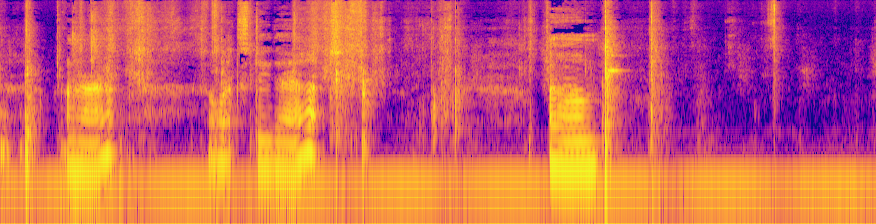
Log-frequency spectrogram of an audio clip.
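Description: A woman hums a few short wordless phrases, three or four, while small clicks and rustles come from stickers, tweezers and a clear plastic card being handled on a planner page. A steady low hum runs underneath.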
